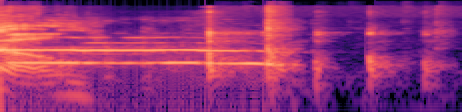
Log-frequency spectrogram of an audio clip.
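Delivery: very high squeaky heyo; squeaky greeting. Real, not acted. Guest greets with silly high call.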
